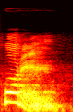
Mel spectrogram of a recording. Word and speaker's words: foreign: as an I, but except in foreign, the EI, we have E, foreign, not ein.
